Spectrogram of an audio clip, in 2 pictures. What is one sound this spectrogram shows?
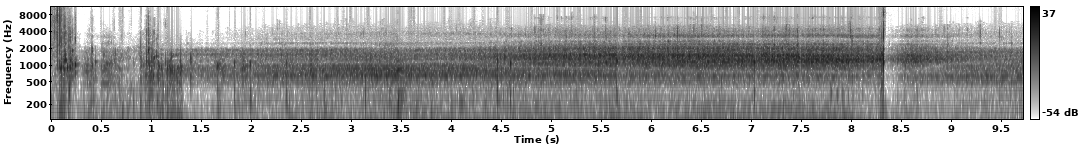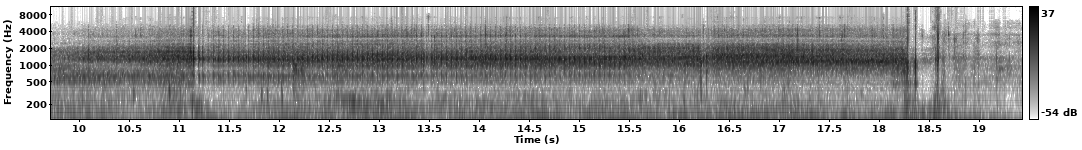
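Underwater, water rushes and gurgles in a muffled rumble.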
